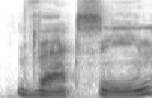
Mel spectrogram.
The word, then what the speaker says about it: vaccine: Vaccine is a two-syllable word pronounced V sound, V, short A sound, A, K sound, K, S sound, S, long E sound, E, and a final N sound, N. Vaccine.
